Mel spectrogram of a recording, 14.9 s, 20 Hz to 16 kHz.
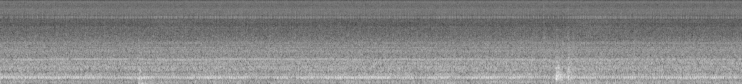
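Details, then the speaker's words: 2004 Jeep Liberty after alternator work, belt refitted and regulator plugged back in: smooth even idle with steady hum, no knocks, misses or whine; charging checked at about 14.7 V; normal running. "go ahead and put the belt back on it which I'm going to do now that's it done deal all right M start it up you're done everything looks good"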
